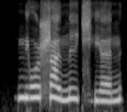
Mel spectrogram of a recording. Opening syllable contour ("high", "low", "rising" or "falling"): high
